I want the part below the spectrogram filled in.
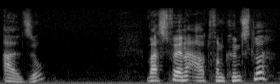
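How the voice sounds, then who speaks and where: A man's voice: high-pitched, big pitch swings, measured pace, a bit bright, exaggerated voice. An actor playing a pompous, bullying policeman who interrogates in mock-formal, indignant tones in a satirical radio play. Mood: interrogating, sneering.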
